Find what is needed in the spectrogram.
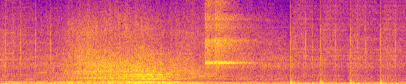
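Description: Editing sound effects over background rock music: a falling-pitch glide over the first two seconds, then a short bright ding about two seconds in, after which the music's steady beat carries on.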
